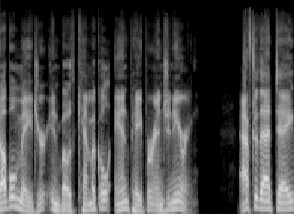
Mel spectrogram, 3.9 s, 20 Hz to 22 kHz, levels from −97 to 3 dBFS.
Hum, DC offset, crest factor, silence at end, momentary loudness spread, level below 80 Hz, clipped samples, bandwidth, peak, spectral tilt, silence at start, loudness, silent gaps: none; under 0.1%; 18 dB; 0 s; 7 LU; -48 dBFS; under 0.1%; 16 kHz; -2 dBFS; -5.5 dB/octave; 0 s; -19 LUFS; 2.67-2.92 s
